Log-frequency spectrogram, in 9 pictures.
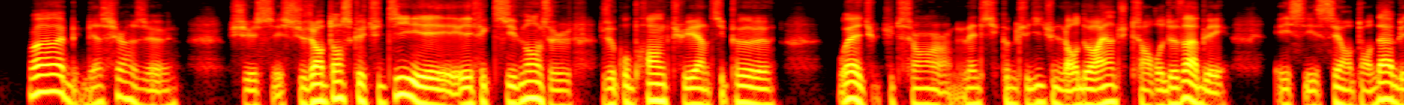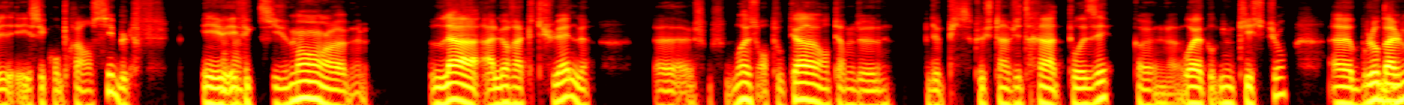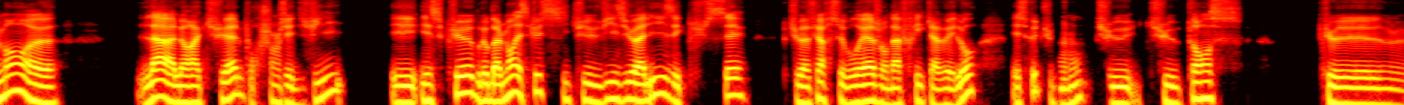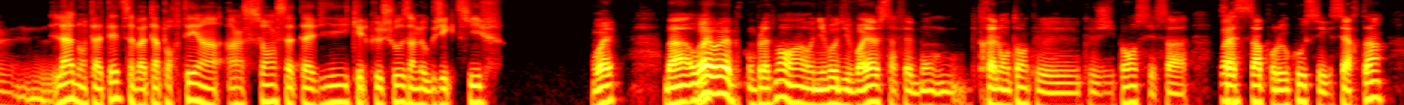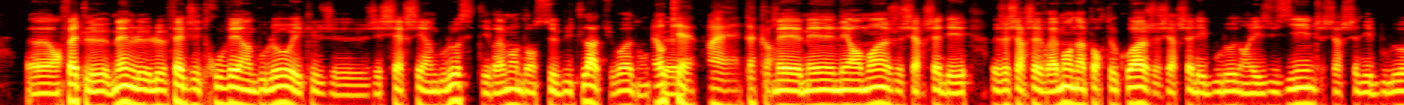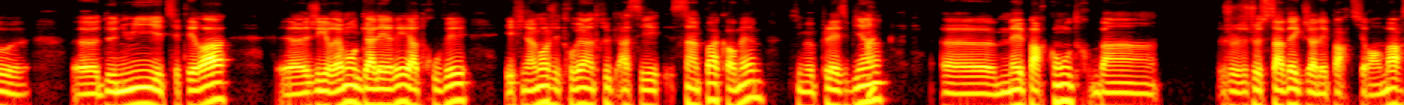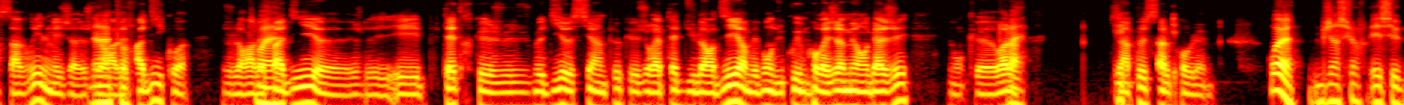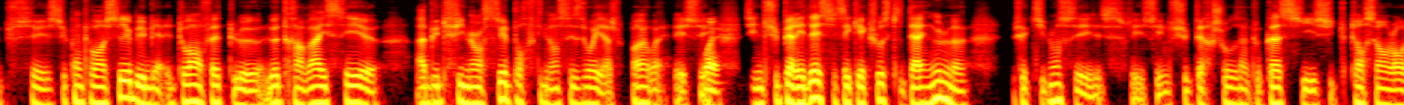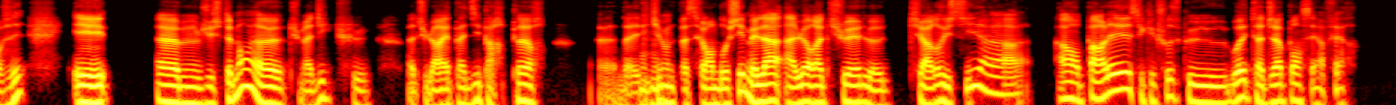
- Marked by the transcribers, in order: drawn out: "que"; other background noise; laughing while speaking: "m'auraient"
- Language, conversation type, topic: French, advice, Comment savoir si c’est le bon moment pour changer de vie ?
